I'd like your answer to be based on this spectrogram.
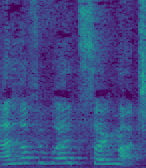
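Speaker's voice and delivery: words broken up by laughter throughout. Mid-story about first year at uni, laughing while speaking. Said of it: "Sorry, I'm just laughing".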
